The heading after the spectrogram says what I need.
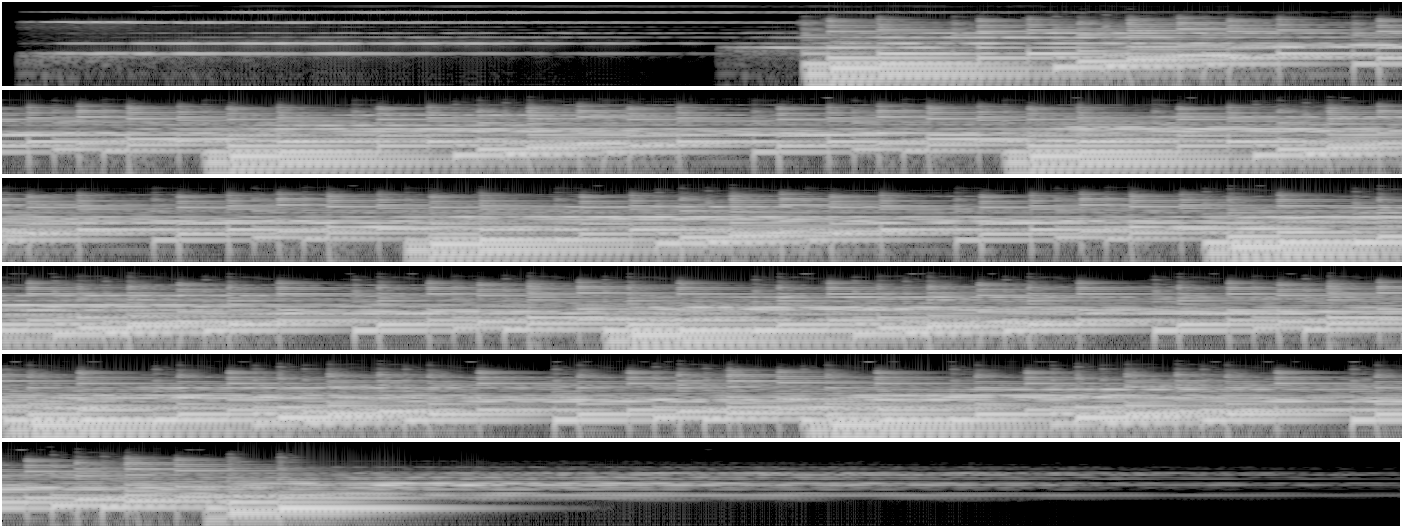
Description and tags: trespass theme
A short track with mysterious mood suitable for using as a title musical theme or a video soundtrack.
portal, score, delay, tresspass, piano, soundtrack, sci-fi, theme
